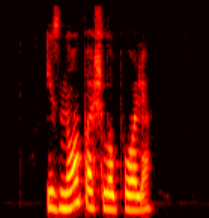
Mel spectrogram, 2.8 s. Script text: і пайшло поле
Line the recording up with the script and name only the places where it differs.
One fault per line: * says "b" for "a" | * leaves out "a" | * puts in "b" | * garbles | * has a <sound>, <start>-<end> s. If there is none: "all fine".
* puts in "зноў"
